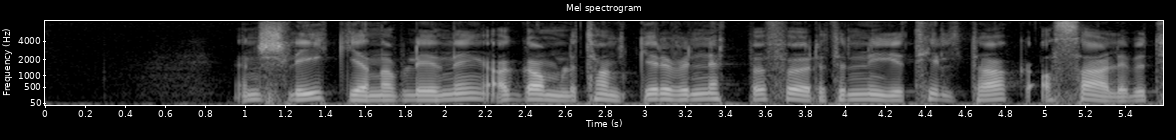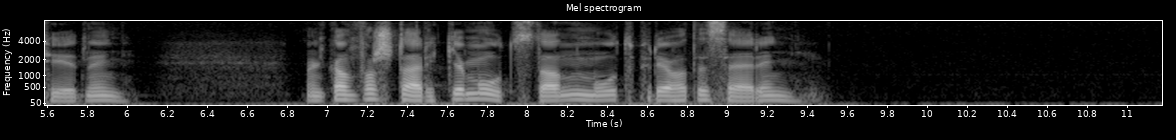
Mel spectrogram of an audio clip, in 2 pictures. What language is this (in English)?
Norwegian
